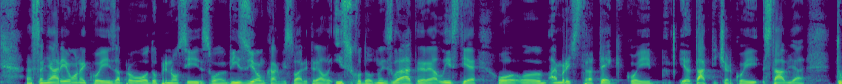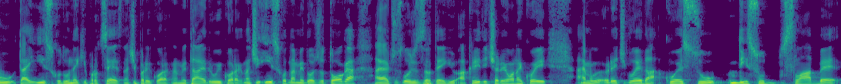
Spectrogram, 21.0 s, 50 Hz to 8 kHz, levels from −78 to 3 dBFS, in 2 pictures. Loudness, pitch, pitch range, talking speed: -17 LUFS, 105 Hz, 90-120 Hz, 185 wpm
